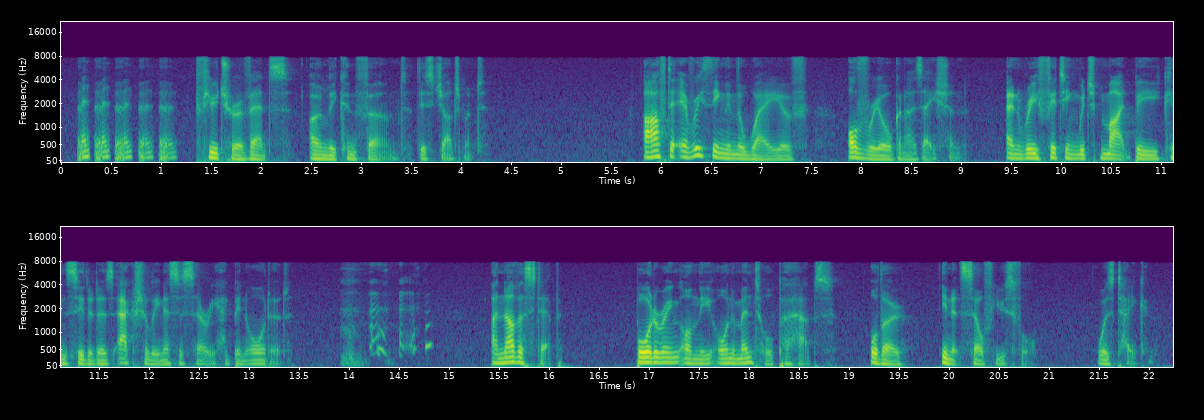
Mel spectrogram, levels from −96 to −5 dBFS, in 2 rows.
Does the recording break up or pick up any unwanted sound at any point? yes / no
yes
